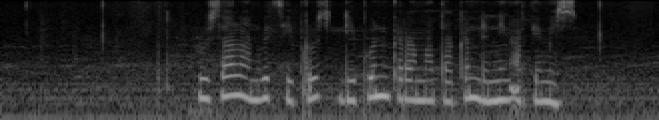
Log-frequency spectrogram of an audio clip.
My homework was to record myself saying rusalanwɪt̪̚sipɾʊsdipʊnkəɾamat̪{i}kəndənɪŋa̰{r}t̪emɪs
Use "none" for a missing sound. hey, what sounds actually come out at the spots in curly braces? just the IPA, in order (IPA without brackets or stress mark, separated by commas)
a, r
